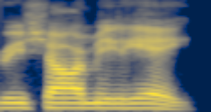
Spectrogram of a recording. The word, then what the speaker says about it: Richard: But what's funny about that is that most people aren't even saying that, right? It's pronounced Rishiier.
